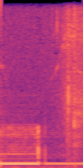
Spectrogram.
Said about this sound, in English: That's your phone.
